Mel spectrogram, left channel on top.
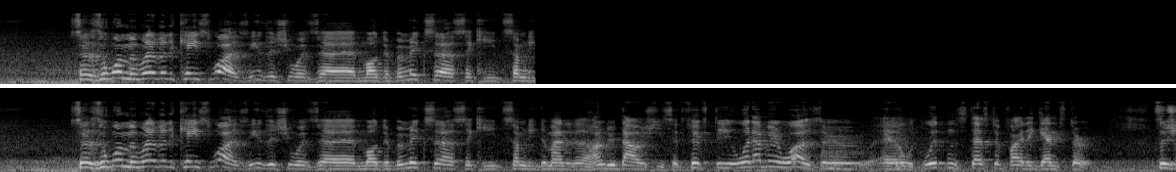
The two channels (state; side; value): drops out; left; at 5.4 s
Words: So as a woman, whatever the case was, either she was Moder B'Miksa, somebody demanded $100, she said $50, whatever it was, or witness testified against her. So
